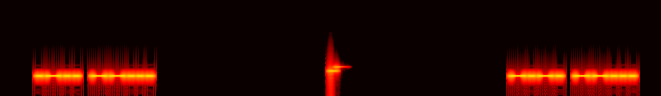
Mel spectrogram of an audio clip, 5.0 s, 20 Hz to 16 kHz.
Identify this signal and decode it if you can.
Morse code, heard as a keyed tone, about 36 wpm, 700 Hz. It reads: L7 C7
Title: Single-Letter Single-Number 35wpm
